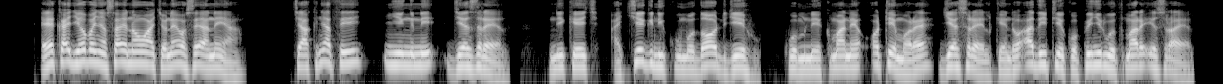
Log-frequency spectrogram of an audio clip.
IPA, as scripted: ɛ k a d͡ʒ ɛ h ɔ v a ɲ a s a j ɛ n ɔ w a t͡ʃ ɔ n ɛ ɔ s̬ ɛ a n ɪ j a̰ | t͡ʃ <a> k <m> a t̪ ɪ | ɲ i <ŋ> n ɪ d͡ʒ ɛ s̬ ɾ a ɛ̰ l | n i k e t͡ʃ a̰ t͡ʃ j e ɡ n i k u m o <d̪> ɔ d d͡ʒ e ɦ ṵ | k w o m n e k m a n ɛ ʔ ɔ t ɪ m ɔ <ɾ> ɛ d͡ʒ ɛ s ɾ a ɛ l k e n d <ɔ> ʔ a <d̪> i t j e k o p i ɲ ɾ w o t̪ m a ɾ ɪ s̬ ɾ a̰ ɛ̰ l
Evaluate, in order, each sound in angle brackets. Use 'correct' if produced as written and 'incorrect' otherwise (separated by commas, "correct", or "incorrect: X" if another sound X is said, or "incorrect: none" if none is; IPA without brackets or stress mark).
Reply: correct, incorrect: ɲ, correct, correct, correct, incorrect: o, correct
